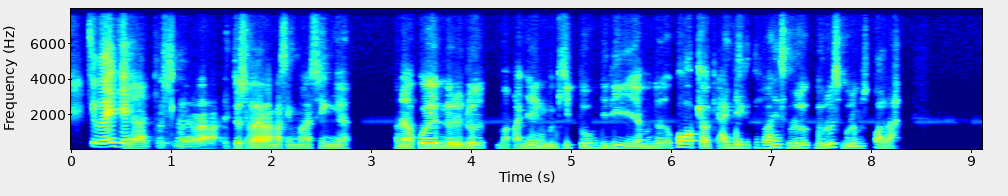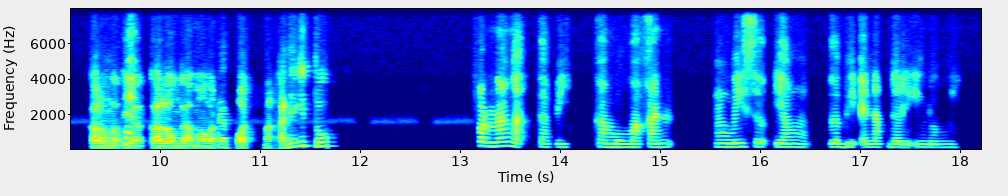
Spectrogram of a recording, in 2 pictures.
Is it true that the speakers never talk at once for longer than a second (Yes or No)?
Yes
